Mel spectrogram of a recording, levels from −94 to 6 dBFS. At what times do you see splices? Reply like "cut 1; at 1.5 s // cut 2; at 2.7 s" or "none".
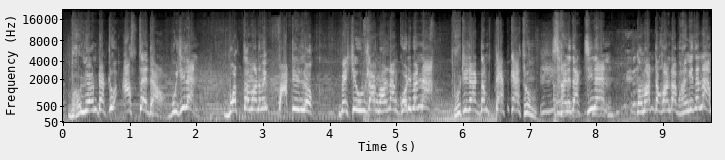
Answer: none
